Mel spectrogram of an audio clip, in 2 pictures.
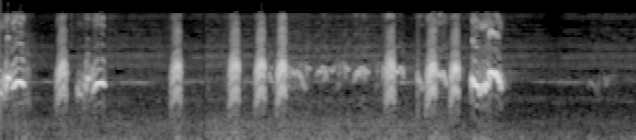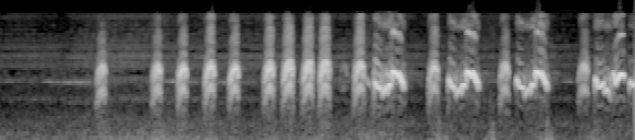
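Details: Sooty-headed bulbul lure sound, Javanese form: crisp snapping clicks mixed with curved whistled notes, a two-second silence midway, then rapid, evenly spaced chirps and looping whistles.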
